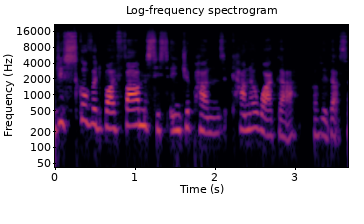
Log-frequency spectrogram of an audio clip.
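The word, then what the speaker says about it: Kanagawa: black particles were discovered by pharmacists in japan's kanowaga that's how you say it prefecture on the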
